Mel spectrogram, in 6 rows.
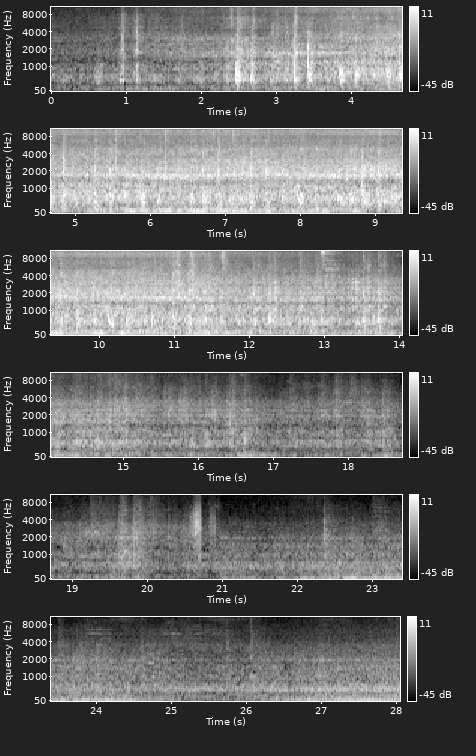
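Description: Class 220 Voyager diesel multiple unit passing, its underfloor diesel engines running and its wheels clicking over the rail joints; it is loudest a few seconds in and fades as it moves away. From about two-thirds of the way through, a low, steady diesel drone builds as a High Speed Train with a Class 43 power car approaches.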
